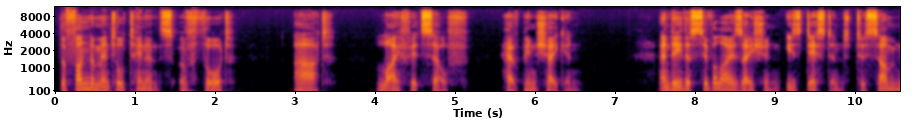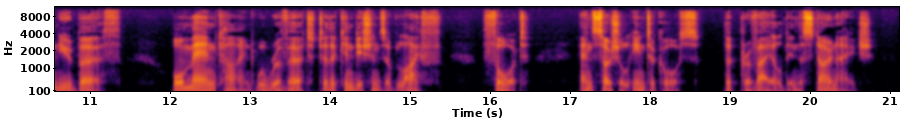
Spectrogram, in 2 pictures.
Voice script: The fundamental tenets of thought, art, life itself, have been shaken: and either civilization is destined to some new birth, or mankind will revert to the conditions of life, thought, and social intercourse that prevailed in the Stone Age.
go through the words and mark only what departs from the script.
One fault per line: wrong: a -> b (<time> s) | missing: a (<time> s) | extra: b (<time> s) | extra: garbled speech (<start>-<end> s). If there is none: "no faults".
no faults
